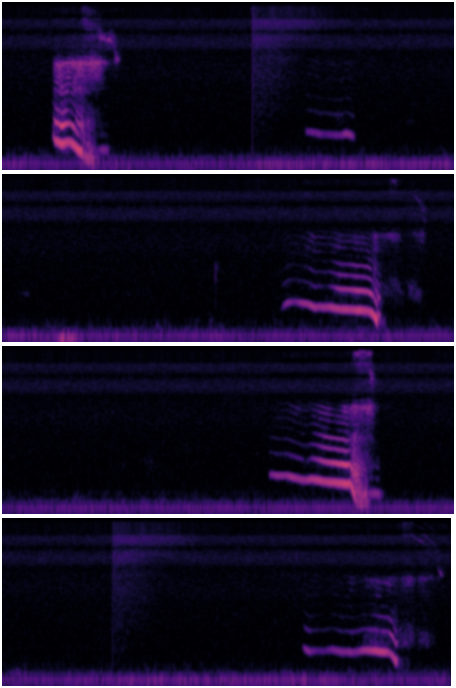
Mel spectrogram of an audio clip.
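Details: Sleeping Exotic Shorthair cat named Shishamo snoring indoors, four wheezy, whistled breaths recurring roughly every four to five seconds, some ending in steep downward sweeps, with a constant low background hum throughout.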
